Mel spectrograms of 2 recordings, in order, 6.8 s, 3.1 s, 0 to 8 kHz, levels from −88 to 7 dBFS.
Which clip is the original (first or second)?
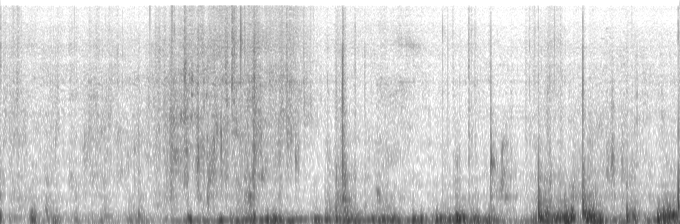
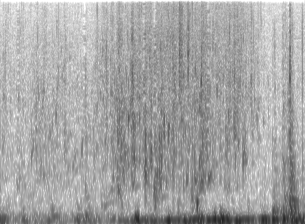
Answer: second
